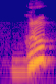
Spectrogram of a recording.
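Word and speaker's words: group: ग्रुप में ये जो ग्रुप दे रखा है इसमें ओ यू का साउंड उ वाला हो रहा है।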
